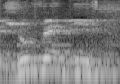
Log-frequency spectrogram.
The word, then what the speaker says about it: Juvenis: me corrija aí na pronúncia do seu sobrenome. É Juvenis, é isso mesmo? Bom dia, Bruno. É Juvenis. Juvenis? Ah, então tá bom.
